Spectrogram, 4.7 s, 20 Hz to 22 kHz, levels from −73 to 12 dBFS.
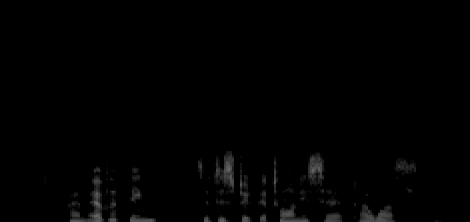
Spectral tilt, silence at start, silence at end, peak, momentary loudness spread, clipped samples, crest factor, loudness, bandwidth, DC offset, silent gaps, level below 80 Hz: -1.5 dB/octave; 0.7 s; 0.35 s; -24 dBFS; 16 LU; under 0.1%; 24 dB; -46 LUFS; 7.2 kHz; under 0.1%; 1.57-1.97 s, 3.46-3.52 s, 4.19-4.29 s; -80 dBFS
